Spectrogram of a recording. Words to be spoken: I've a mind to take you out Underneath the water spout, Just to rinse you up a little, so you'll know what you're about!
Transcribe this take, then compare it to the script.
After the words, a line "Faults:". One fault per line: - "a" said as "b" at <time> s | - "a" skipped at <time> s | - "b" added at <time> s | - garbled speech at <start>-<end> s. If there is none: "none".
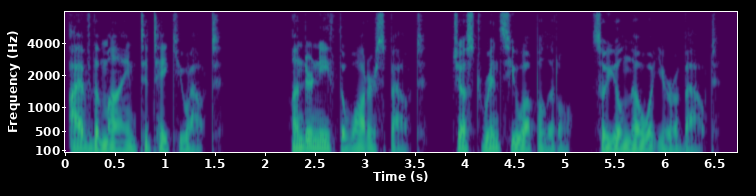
I've the mind to take you out Underneath the water spout, Just rinse you up a little, so you'll know what you're about!
Faults:
- "a" said as "the" at 0.2 s
- "to" skipped at 4.1 s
